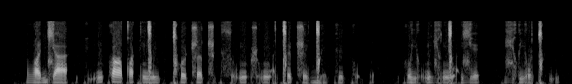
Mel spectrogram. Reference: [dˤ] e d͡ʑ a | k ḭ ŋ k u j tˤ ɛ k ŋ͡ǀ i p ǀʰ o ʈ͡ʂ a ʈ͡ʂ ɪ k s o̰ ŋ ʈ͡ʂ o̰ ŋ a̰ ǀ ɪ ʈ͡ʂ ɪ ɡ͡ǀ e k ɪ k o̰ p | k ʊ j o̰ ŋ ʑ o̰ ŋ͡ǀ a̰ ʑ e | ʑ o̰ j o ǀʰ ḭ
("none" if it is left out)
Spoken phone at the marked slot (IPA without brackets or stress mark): ðˤ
